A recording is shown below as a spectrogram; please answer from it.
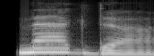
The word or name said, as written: magda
